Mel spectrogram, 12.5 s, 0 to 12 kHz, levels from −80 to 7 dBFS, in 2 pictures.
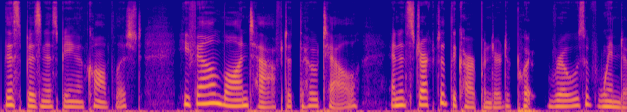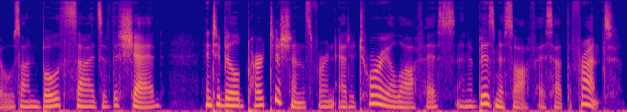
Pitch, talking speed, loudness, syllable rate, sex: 180 Hz, 195 wpm, -19 LUFS, 5.7 syllables/s, female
